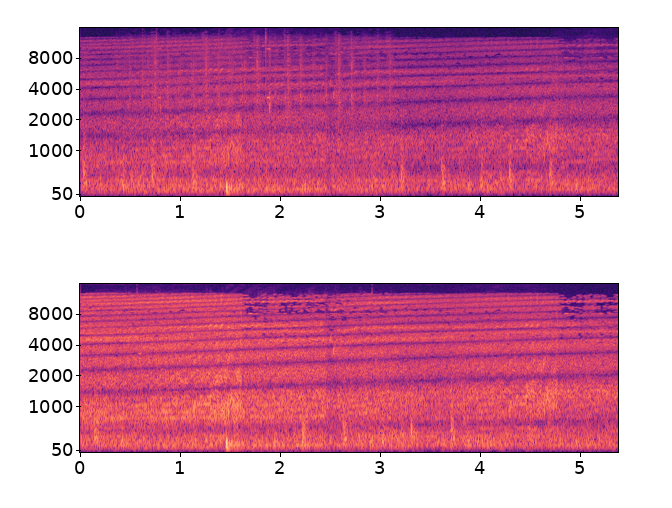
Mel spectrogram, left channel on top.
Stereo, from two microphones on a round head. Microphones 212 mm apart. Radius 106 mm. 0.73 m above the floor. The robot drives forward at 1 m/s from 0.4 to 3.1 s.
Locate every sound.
0.0 s a drone: 45° right (ahead or behind); by 5.4 s 30° right (ahead or behind)
1.4 s footsteps: centre (ahead or behind)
